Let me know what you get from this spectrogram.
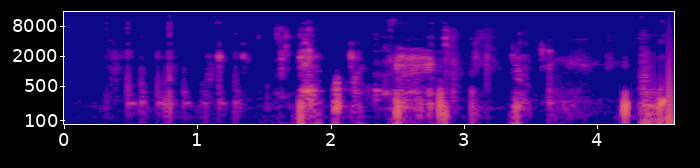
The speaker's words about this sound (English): Let me take a drink of water first, quickly.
